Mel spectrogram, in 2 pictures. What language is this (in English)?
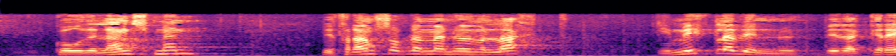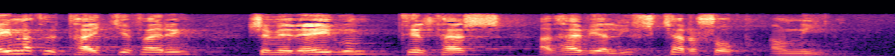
Icelandic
